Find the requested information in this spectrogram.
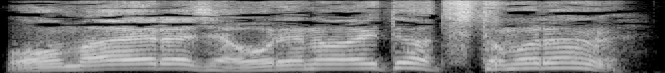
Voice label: voice, dubbing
